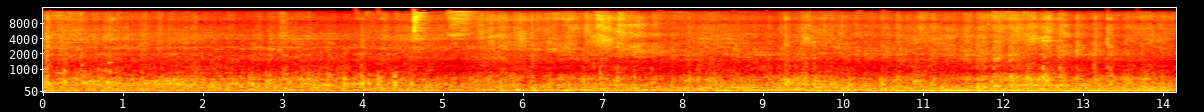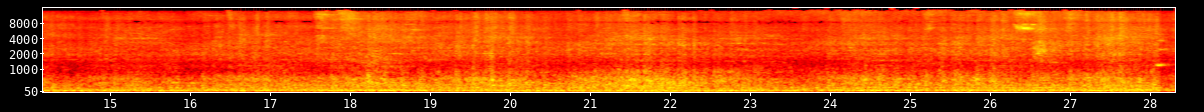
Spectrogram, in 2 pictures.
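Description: Freight train cars rolling past with a steady rumble and clickety-clack of wheels over the rail joints, with a couple of brief high squeaks from the wheels.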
